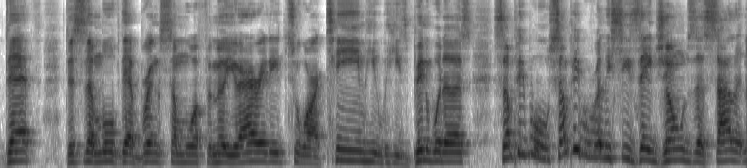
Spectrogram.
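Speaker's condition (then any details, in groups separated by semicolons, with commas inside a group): No condition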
